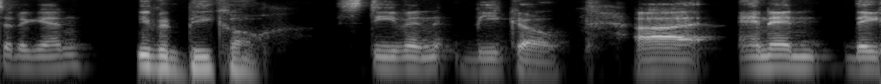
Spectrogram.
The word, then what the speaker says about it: Biko: of South African activist Steve, how do you pronounce it again? Even Biko.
